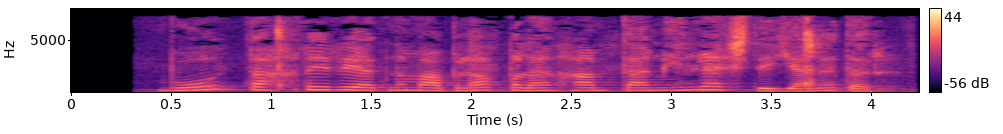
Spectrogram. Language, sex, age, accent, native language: Uzbek, female, 19-29, Farg'ona, Uzbek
